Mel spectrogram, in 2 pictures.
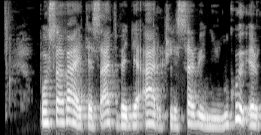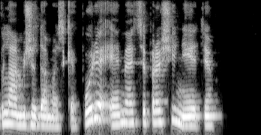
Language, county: Lithuanian, Šiauliai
